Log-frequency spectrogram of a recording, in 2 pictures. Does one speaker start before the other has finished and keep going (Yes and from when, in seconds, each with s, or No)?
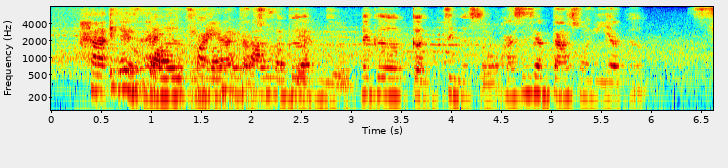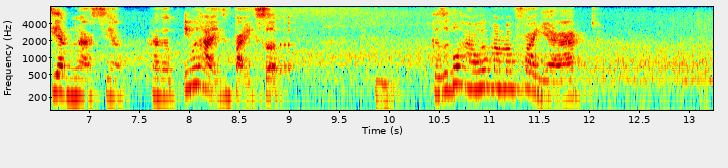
Yes, from 0.6 s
